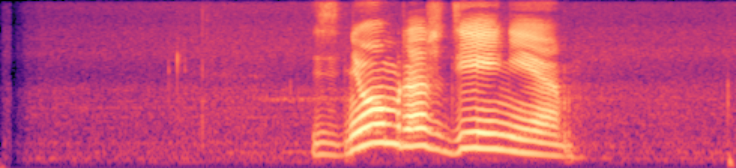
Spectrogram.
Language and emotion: Russian, positive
